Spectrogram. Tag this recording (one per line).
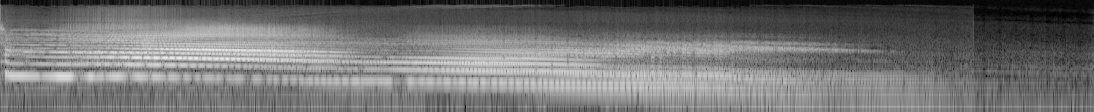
voice
stretch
